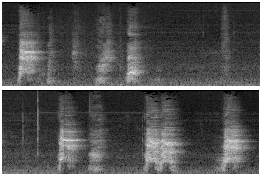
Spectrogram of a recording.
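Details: A puppy eager to play barks at its kitten friend, which is stalking it; sharp yips cluster at the start, then a pause of a few seconds before another run of loud barks.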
